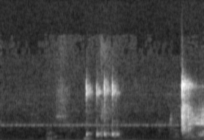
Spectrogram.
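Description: Faint computer mouse clicks while a screen share is being started: a quick run of three or four about a second in, then one more near the end.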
